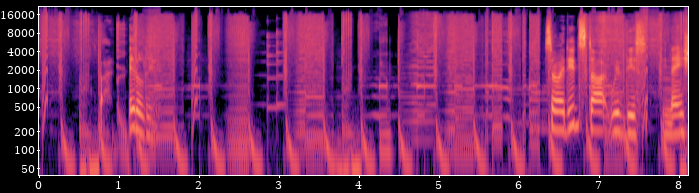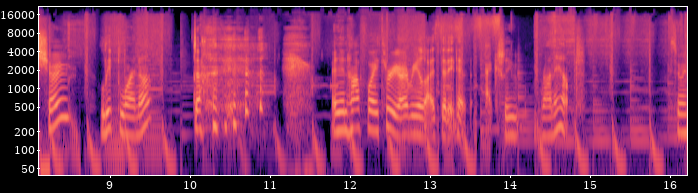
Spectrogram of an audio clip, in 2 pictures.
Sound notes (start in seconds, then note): 10.1 laughs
